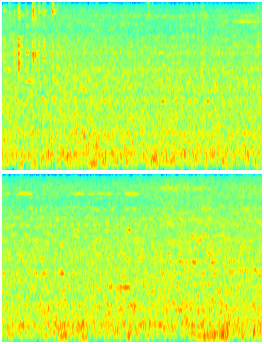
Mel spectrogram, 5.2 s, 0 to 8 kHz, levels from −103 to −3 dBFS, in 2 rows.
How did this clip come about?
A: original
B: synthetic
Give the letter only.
A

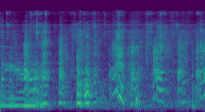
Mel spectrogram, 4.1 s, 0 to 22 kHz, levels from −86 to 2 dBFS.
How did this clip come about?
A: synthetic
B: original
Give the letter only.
A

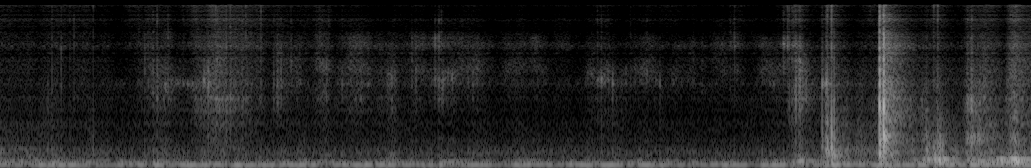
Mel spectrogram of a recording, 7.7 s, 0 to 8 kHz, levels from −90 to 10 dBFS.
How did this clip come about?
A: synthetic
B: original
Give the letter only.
A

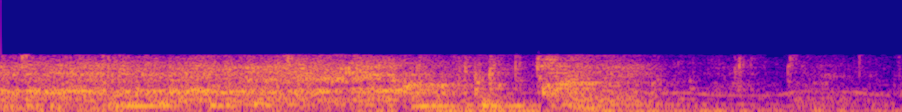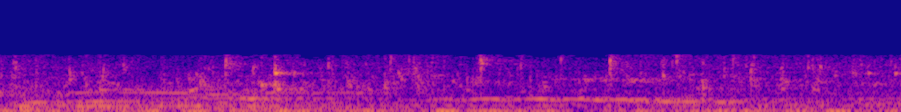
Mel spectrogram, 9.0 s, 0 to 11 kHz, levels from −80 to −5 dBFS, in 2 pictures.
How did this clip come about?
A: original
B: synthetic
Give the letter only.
A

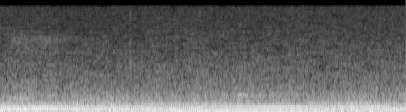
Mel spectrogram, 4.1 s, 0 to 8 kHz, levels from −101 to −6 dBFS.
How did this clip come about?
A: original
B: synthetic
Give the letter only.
A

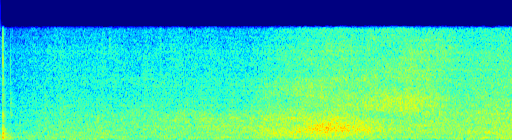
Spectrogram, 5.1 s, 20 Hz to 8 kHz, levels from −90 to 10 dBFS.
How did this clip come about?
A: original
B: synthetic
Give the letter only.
B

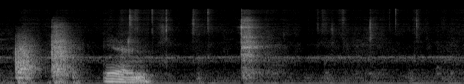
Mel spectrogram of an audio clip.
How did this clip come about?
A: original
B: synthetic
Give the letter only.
B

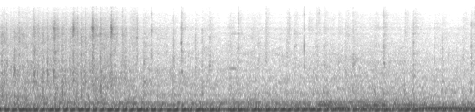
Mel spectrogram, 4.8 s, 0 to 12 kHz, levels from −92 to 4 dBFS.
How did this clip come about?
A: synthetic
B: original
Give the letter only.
A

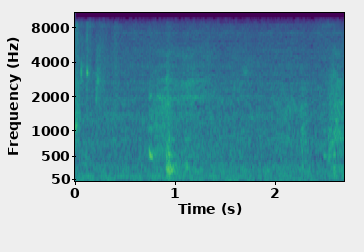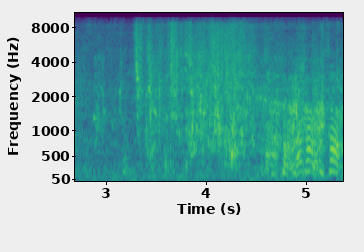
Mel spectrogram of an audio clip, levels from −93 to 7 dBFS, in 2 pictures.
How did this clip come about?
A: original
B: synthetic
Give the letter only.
B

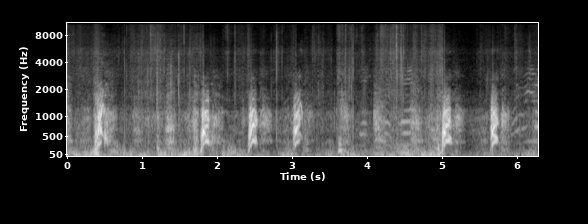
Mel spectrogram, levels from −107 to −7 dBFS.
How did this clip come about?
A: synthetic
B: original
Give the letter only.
B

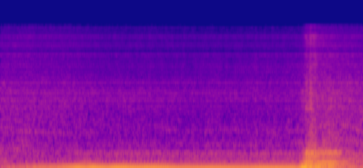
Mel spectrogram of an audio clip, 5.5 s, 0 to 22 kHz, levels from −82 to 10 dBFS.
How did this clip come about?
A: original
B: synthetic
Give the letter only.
B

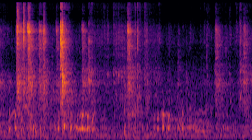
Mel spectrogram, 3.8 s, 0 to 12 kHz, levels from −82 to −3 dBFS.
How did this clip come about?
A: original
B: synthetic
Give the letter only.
A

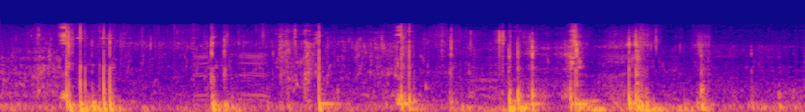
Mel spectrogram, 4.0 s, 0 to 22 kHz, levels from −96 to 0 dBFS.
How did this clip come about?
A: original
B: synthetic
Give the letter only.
A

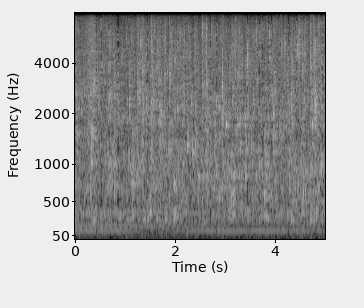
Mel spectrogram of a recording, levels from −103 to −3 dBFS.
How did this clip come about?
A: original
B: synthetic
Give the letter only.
A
